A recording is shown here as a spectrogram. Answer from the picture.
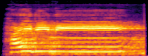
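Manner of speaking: slow, high call across a distance; high drawn-out hello call. Acted. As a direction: stretch the hi to reach a friend far off. Calling out to friend.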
